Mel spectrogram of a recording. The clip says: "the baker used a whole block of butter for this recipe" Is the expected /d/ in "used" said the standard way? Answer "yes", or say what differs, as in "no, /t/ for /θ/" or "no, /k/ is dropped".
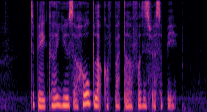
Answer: no, /d/ is dropped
